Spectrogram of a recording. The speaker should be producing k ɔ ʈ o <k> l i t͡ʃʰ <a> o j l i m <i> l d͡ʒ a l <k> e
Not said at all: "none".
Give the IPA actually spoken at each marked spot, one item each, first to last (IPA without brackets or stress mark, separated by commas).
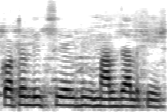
none, i, a, k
